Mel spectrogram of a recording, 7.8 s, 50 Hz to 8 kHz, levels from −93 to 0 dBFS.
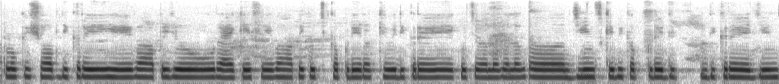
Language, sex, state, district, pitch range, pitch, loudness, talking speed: Hindi, female, Bihar, Gaya, 220-230 Hz, 225 Hz, -22 LUFS, 230 wpm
